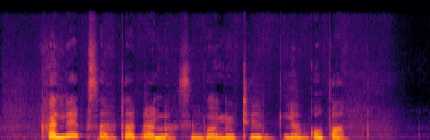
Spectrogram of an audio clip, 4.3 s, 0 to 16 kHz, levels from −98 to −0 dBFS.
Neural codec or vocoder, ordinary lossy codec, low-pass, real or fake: codec, 44.1 kHz, 3.4 kbps, Pupu-Codec; none; 14.4 kHz; fake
